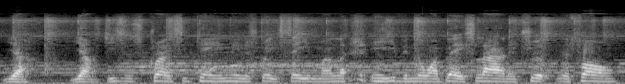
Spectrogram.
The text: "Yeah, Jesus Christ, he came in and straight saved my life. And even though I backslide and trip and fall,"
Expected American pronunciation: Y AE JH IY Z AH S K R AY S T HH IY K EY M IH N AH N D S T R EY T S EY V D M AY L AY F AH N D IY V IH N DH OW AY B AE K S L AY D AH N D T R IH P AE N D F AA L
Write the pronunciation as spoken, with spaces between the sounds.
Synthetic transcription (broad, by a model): Y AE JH IY Z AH S K R AY S T HH IY K EY M IH N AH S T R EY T S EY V M AY L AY AH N IY V IH N DH OW AY B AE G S L AY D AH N T R IH P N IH F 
